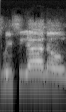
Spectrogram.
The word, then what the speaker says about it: Miano: So, it's Miano, man. Miano, like Lucky Lo from the M, you know.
